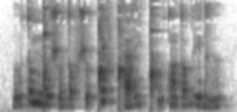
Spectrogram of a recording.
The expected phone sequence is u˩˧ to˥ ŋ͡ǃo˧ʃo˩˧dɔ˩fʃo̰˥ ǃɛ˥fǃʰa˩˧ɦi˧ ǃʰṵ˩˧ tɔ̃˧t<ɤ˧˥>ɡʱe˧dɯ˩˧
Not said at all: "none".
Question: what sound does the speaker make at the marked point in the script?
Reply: ɔ˧˥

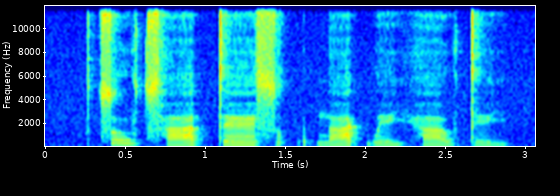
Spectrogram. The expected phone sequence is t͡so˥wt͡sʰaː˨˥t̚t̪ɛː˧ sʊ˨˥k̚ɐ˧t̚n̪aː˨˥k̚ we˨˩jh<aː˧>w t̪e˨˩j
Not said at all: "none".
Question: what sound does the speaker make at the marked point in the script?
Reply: aː˨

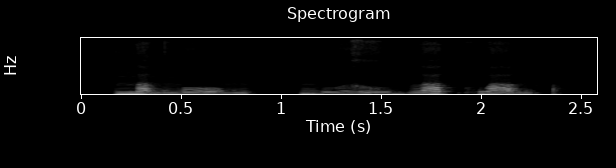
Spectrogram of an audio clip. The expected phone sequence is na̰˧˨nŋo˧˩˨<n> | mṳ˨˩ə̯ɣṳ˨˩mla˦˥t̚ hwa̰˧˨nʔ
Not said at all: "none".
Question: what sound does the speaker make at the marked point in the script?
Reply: ŋ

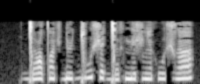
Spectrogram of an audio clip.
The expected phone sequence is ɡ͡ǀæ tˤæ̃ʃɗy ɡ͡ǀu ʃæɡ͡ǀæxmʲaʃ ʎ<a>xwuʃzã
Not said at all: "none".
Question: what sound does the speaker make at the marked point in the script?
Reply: ã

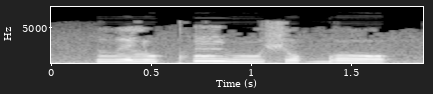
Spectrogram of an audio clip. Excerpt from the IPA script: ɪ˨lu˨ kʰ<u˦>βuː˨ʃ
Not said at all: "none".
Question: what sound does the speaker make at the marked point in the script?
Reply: ũ˦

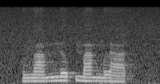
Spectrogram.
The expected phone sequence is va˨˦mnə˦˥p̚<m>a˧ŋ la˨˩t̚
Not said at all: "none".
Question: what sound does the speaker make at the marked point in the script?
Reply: m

